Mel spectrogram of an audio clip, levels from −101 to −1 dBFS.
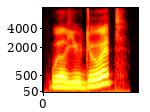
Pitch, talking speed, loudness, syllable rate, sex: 165 Hz, 250 wpm, -14 LUFS, 5.6 syllables/s, female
